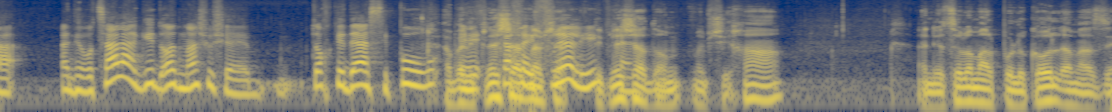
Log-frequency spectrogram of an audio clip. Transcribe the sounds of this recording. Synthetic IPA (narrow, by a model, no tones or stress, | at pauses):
aniʁo̞t͡saleɦaɡid̪o̞dmaʃuʃe̞to̞χke̞d̪ejasipuʁavalːfnejʃaaaifʁialilifnejʃeato̰mmamʃiχa | a̰niot͡selomaʁpoleko̞lamaːzi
